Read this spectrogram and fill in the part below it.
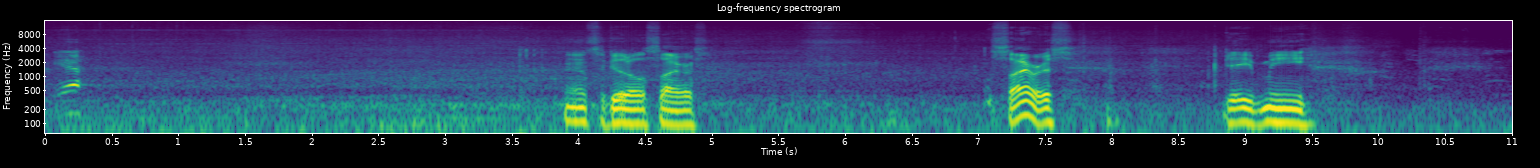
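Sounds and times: vehicle engine and tyre rumble: 0:00.0 - 0:11.0.

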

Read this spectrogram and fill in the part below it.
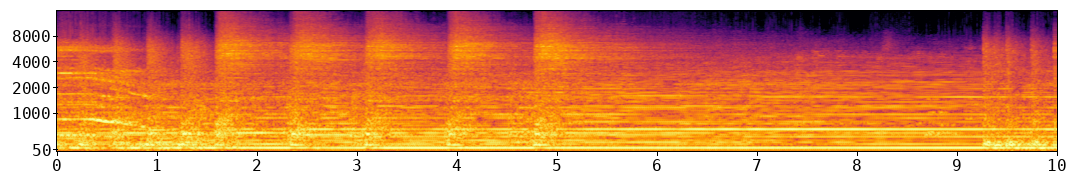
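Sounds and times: distorted electric guitars: 0:00.0 - 0:10.0.

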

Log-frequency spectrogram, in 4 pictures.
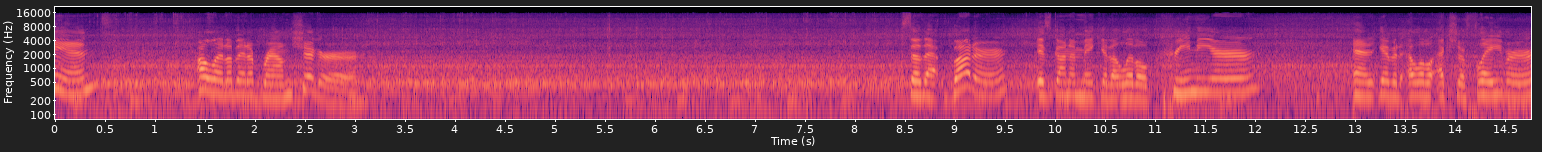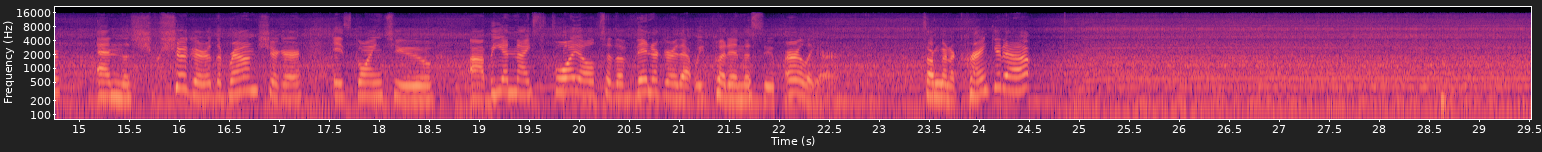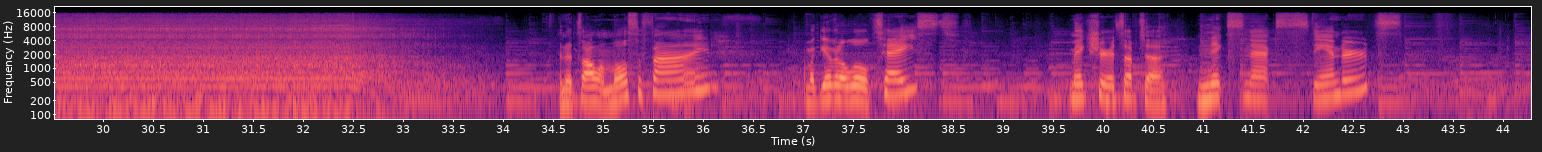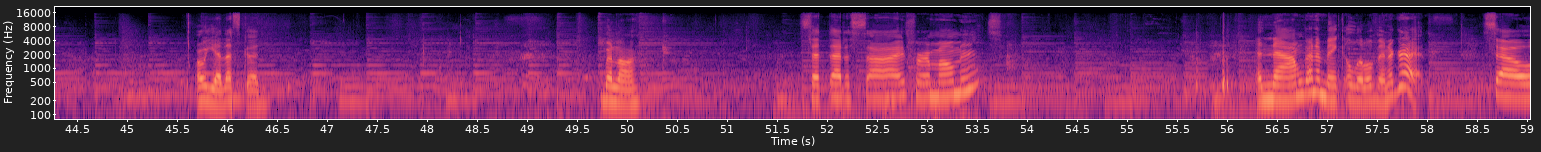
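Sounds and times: blender running: 0:00.0 - 0:33.8.

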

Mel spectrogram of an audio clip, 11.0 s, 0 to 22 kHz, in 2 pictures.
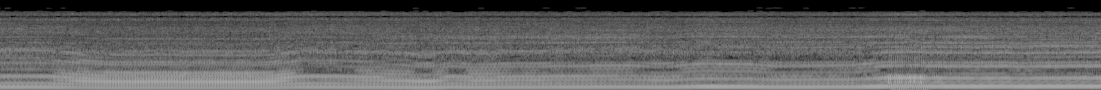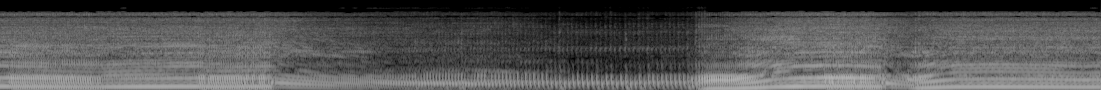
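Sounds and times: chainsaw cutting a tree trunk: 0:00.0 - 0:11.0.

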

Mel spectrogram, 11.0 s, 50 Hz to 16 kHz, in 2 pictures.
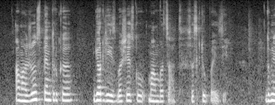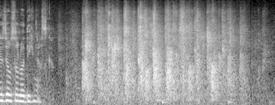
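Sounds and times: small audience clapping: 0:06.8 - 0:11.0.

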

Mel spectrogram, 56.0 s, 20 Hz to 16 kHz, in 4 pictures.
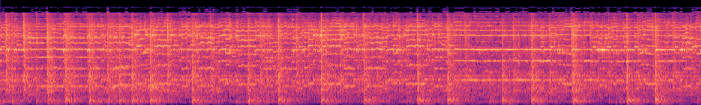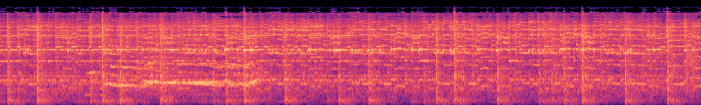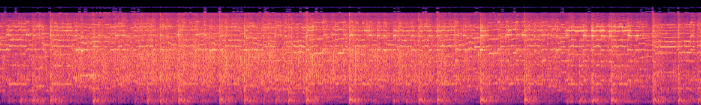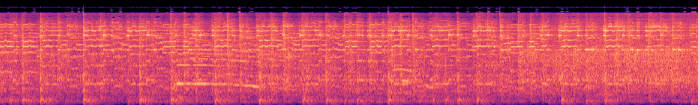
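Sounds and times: bagpipe melody over drone: 0:00.0 - 0:56.0
drum beat: 0:00.1 - 0:04.1, 0:15.7 - 0:19.9, 0:29.0 - 0:38.8, 0:44.8 - 0:47.9, 0:48.5 - 0:51.8.

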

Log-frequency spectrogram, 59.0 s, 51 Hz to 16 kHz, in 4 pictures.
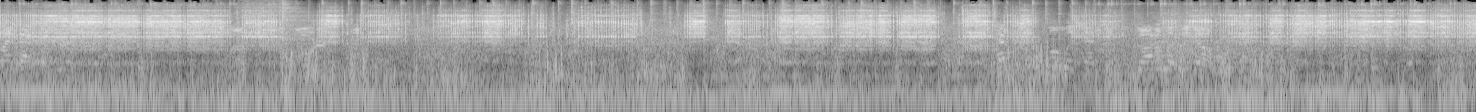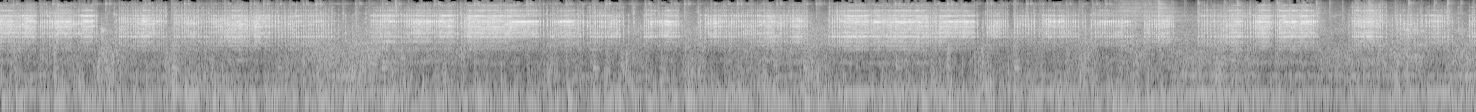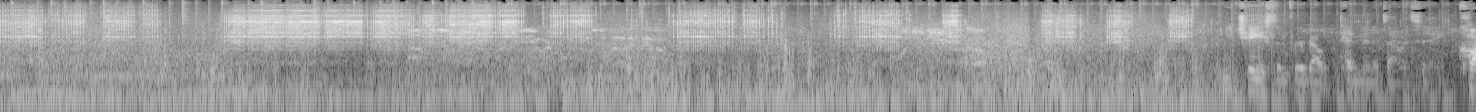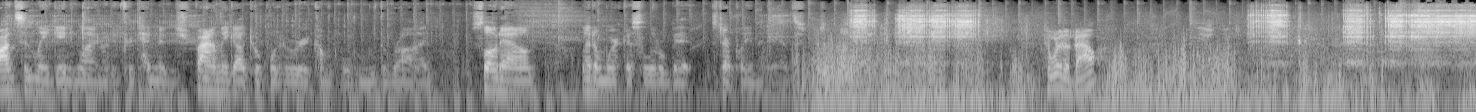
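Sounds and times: boat engine running: 0:00.0 - 0:59.0
fishing reel cranking: 0:00.0 - 0:59.0
water rushing along hull: 0:00.0 - 0:59.0.

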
